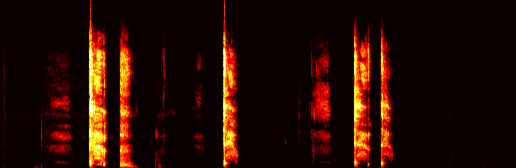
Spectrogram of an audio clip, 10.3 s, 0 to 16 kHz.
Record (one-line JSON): {"three_cough_length": "10.3 s", "three_cough_amplitude": 32768, "three_cough_signal_mean_std_ratio": 0.25, "survey_phase": "alpha (2021-03-01 to 2021-08-12)", "age": "45-64", "gender": "Female", "wearing_mask": "No", "symptom_abdominal_pain": true, "symptom_fatigue": true, "symptom_headache": true, "symptom_change_to_sense_of_smell_or_taste": true, "symptom_onset": "8 days", "smoker_status": "Never smoked", "respiratory_condition_asthma": false, "respiratory_condition_other": false, "recruitment_source": "Test and Trace", "submission_delay": "2 days", "covid_test_result": "Positive", "covid_test_method": "RT-qPCR", "covid_ct_value": 25.3, "covid_ct_gene": "ORF1ab gene"}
